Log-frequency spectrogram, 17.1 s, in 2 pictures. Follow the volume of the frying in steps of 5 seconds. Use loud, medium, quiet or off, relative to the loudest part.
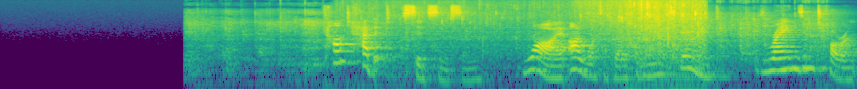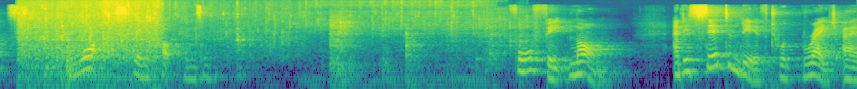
quiet, loud, medium, off.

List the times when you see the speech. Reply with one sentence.
You can hear the speech from 3.2 to 10.8 s, from 13.7 to 14.7 s and from 15.3 to 17.1 s.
